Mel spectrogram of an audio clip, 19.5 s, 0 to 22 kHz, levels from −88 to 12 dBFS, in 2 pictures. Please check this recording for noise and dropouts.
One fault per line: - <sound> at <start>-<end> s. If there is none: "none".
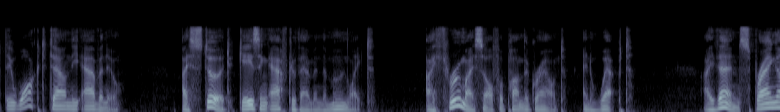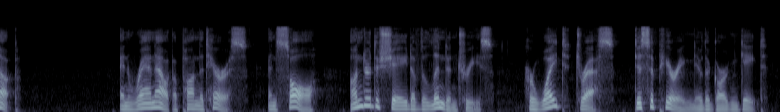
none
